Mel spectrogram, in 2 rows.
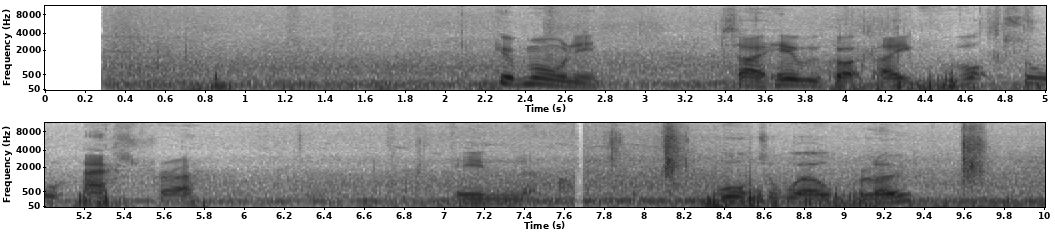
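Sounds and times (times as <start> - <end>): low mechanical hum: 0.3 - 10.0
wind rumble on microphone: 0.3 - 10.0.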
